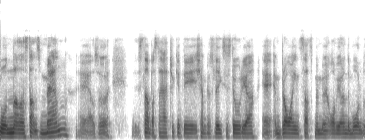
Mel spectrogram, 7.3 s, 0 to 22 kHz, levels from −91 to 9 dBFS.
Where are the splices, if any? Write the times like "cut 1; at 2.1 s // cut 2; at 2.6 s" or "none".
cut 1; at 5.2 s

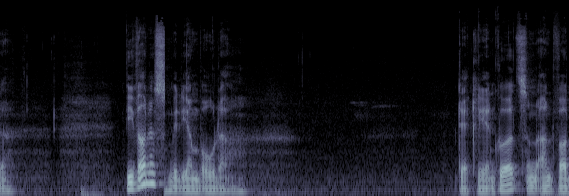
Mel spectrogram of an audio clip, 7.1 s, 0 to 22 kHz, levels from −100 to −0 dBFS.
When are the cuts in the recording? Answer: cut 1; at 2.1 s // cut 2; at 6.2 s

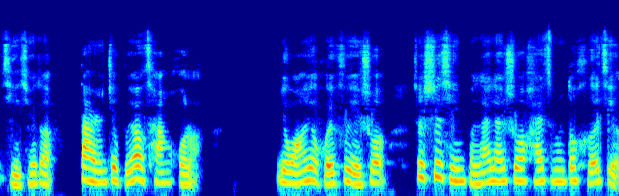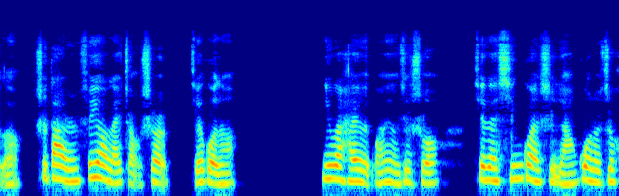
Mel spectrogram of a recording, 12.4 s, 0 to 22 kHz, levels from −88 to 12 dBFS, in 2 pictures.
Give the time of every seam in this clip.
none

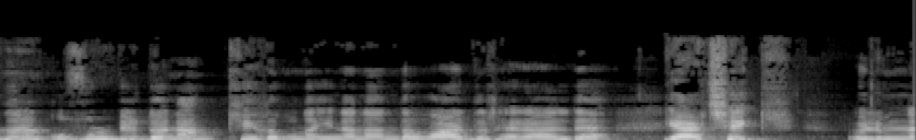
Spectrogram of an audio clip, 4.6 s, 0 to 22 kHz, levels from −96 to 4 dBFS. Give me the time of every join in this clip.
cut 1; at 1.3 s

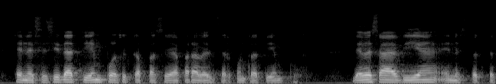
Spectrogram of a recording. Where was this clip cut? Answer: cut 1; at 1.2 s // cut 2; at 3.8 s

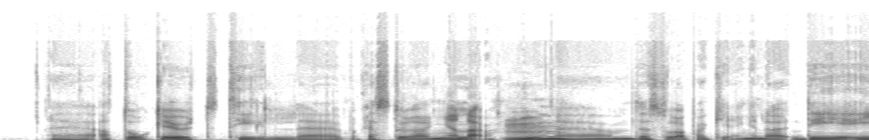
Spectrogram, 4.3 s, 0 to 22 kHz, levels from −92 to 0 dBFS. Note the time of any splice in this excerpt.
cut 1; at 1.7 s

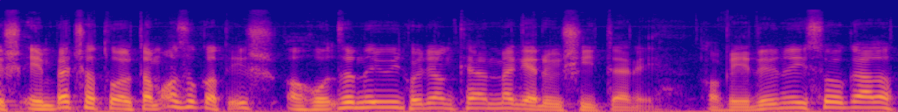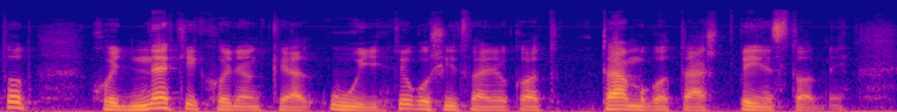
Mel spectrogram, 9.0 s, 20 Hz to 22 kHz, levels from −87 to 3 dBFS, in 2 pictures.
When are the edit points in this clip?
cut 1; at 1.1 s // cut 2; at 1.7 s // cut 3; at 2.0 s // cut 4; at 6.5 s

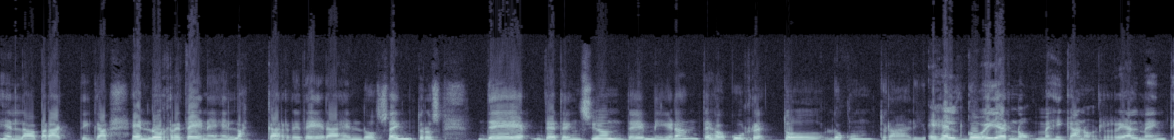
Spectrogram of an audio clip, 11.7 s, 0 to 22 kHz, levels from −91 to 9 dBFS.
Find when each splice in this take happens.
none

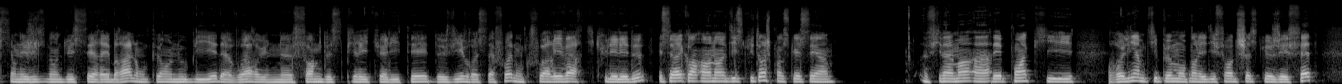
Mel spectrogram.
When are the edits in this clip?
cut 1; at 4.3 s // cut 2; at 6.5 s // cut 3; at 9.9 s // cut 4; at 11.1 s // cut 5; at 11.9 s

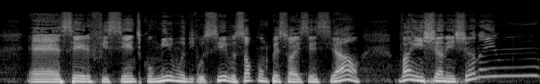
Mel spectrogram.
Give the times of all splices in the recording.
cut 1; at 1.9 s // cut 2; at 4.4 s

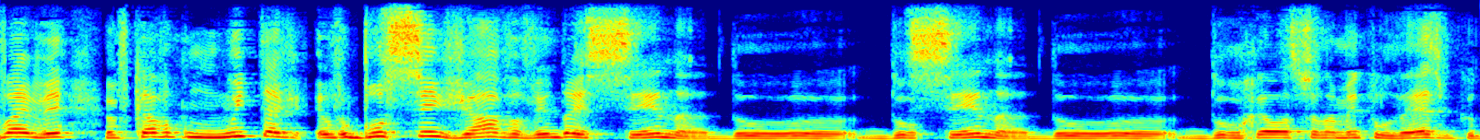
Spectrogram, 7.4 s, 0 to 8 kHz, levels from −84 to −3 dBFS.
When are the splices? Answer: cut 1; at 1.7 s // cut 2; at 4.5 s

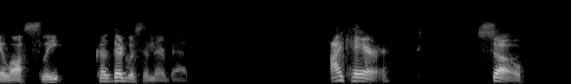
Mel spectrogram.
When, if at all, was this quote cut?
cut 1; at 1.3 s // cut 2; at 3.4 s // cut 3; at 4.4 s

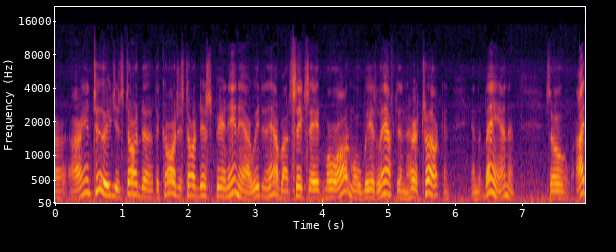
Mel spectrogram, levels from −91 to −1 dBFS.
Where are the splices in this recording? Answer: none

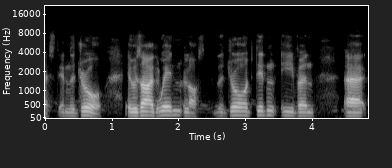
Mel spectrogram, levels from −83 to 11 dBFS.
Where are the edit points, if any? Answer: cut 1; at 1.7 s // cut 2; at 2.1 s // cut 3; at 3.1 s

